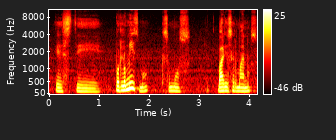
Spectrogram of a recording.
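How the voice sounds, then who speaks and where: At a very slow pace, a man with fairly high pitch speaks with ordinary pitch variation. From Mexico, Puebla. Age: 50s. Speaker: pastor. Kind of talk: interview. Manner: halting, many fillers and repetitions.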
